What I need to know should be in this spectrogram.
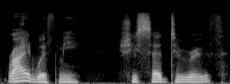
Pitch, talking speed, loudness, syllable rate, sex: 120 Hz, 180 wpm, -20 LUFS, 3.9 syllables/s, male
